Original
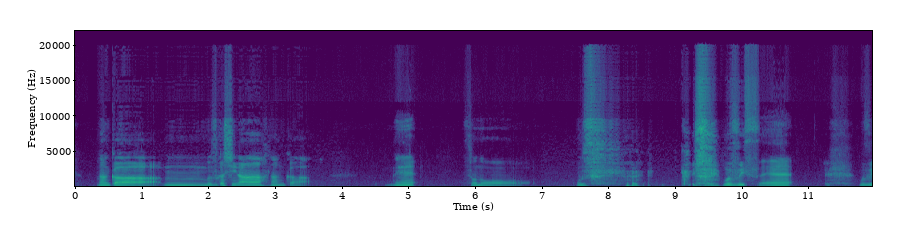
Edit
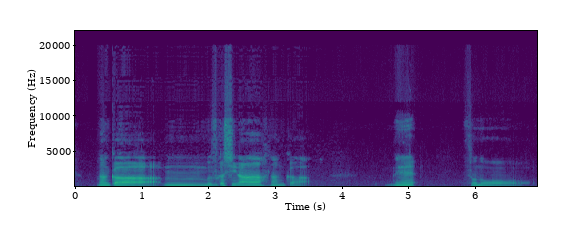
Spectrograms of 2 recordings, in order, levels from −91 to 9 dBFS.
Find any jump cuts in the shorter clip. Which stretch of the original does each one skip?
none

